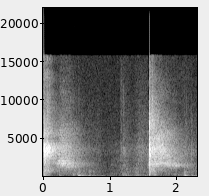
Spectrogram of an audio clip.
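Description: Two sharp snaps about a second and a half apart, each trailing off in a brief hiss: cotton gi pants cracking at the snap of kicks thrown from a squat.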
